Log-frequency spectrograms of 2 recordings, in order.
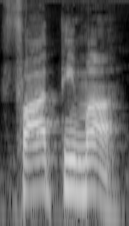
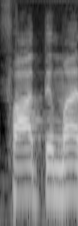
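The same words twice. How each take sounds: First: The name is said with careful, precise sounds. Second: The name is said with loose, imprecise sounds. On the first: The speaker calls it right. "ये सही तलफ़ुज़ है" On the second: The speaker calls it wrong. "नहीं है"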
